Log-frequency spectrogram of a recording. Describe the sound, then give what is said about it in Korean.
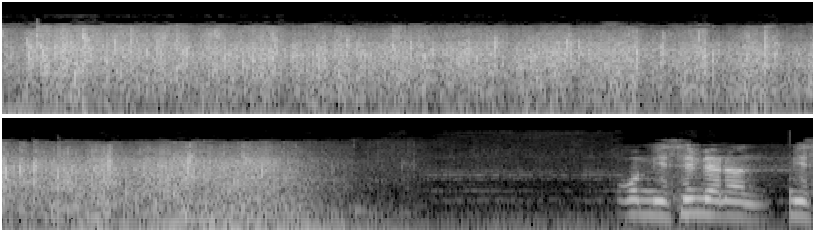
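Sustained applause from an audience welcoming their spiritual teacher, a dense crackling wash of many hands clapping for several seconds before fading out, followed by a brief burst of speech. “네, 스승님을 환영하는 박수를 한 번 더 해주시기 바랍니다.”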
